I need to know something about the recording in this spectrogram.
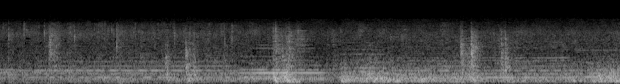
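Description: Steady rain patters down in a dense wash, with a few sharper cracks and rumbling swells rising through it, like a storm carrying on with thunder. No one speaks.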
